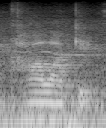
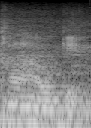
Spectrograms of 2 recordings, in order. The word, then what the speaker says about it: karaage: Let's sprinkle some lemon on it This menu name is It's karaage fried chicken. Not karaoke (Is it possessed by the devil of obscenity?) It's not karaoke, it's karaage.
